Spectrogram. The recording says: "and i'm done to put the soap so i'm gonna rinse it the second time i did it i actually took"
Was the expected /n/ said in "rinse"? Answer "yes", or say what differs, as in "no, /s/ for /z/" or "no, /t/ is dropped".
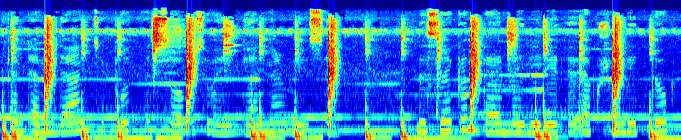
no, /n/ is dropped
